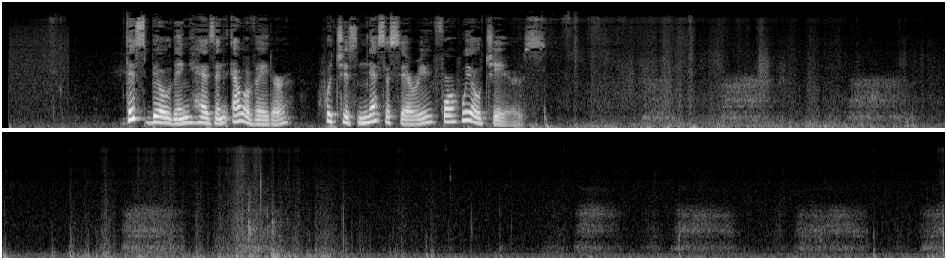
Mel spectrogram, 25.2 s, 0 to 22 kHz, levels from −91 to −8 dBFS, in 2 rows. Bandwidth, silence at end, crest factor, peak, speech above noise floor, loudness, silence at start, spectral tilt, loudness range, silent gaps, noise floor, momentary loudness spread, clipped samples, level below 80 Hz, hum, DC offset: 15 kHz; 0 s; 24 dB; -4 dBFS; 40 dB; -23 LUFS; 1.65 s; -6 dB/octave; 14 LU; none; -61 dBFS; 29 LU; under 0.1%; -54 dBFS; none; under 0.1%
